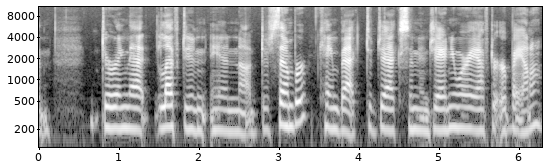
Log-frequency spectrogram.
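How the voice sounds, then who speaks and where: A woman's medium-pitched voice at a fairly slow pace, a normal speaking voice. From US Midwest. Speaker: community ministry worker. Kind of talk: casual interview conversation.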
